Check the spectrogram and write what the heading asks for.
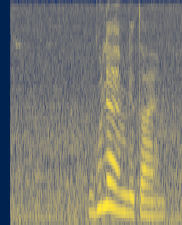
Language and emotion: Russian, neutral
